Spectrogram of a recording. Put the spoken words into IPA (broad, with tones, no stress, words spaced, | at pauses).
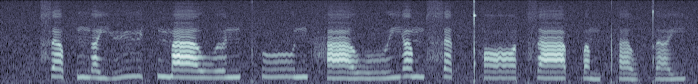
t͡sɐ˨p̚ ŋɐ˨˩jyː˧t̚ maː˨wɵ˨˧n pʰuː˧nhaː˨wuː˨˥j ɐ˥m sɐ˥t̚pʰɔː˧t͡saː˧p̚ ɐ˨˩mpʰɐ˨˩wt̪ɐ˨˧j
